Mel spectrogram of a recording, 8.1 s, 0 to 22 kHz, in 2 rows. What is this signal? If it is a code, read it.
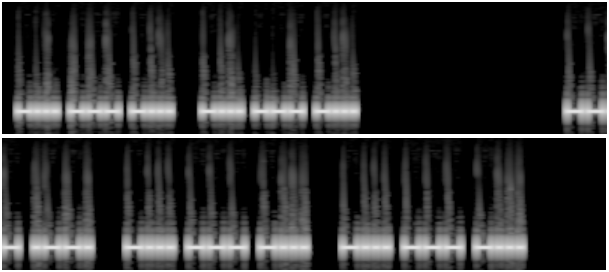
Morse code, heard as a keyed tone, about 45 wpm, 700 Hz. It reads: BOB BOB OP BOB BOB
